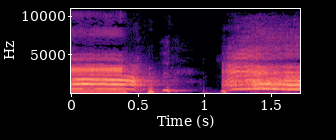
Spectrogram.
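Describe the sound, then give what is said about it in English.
A person's voice imitates a screaming goat: two loud, strained, nasal bleats, the first trailing off into choppy sputters, then a brief silence before the second cry. “Oh, I was doing a goat. Who were you doing? Like a screaming goat.”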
